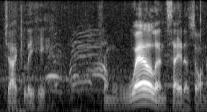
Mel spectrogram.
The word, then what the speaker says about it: Leahy: I started with Leahy, but I'm going with Leahy now. Definitely Leahy.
